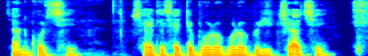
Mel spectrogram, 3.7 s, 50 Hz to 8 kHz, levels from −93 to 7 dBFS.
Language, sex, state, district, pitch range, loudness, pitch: Bengali, male, West Bengal, Malda, 130-140 Hz, -21 LUFS, 130 Hz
